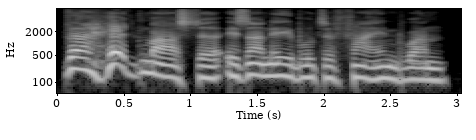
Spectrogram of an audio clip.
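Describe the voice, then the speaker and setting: A man's voice: mid-range voice, animated, measured pace, dry recording, studio quality, natural voice. A man voicing a very old wizard headmaster who speaks pleasantly, courteously and without hurry.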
